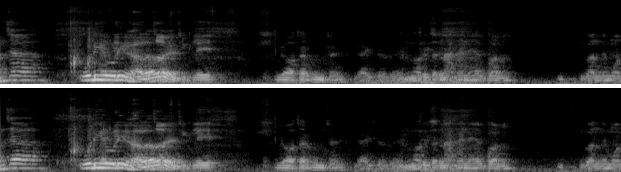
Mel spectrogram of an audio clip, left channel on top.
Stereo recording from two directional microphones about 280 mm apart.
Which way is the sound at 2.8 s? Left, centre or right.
Centre.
